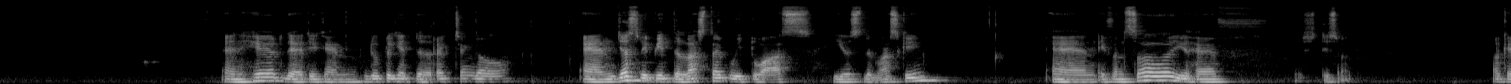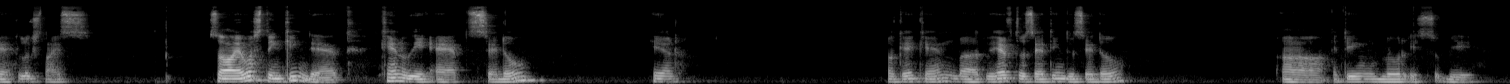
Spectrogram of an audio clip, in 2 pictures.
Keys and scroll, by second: 3.1 super+d, 16.6 shift+super+2.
